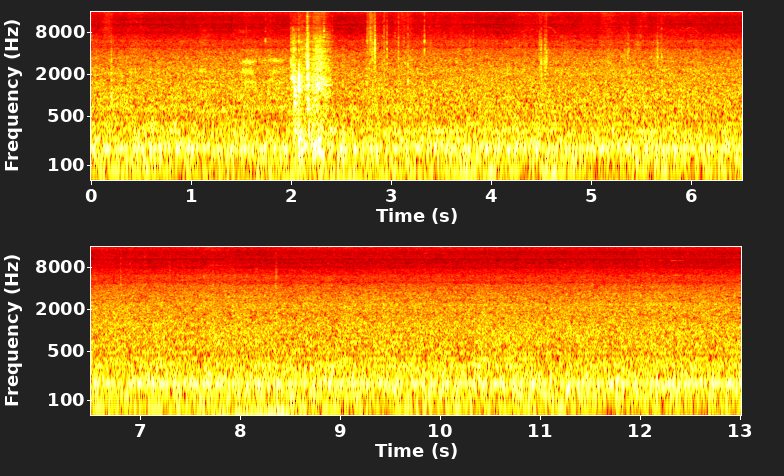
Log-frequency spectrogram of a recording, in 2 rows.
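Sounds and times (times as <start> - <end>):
low steady hum: 0.0 - 13.0
outdoor background rumble: 0.0 - 13.0.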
